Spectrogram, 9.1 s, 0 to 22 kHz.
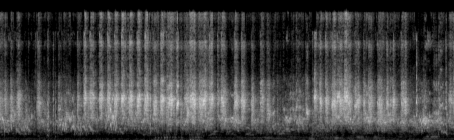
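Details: Budgerigars on the morning of October 2, 2023 keep up a constant high-pitched warbling chatter, rapid chirps piling over one another with no pause.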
